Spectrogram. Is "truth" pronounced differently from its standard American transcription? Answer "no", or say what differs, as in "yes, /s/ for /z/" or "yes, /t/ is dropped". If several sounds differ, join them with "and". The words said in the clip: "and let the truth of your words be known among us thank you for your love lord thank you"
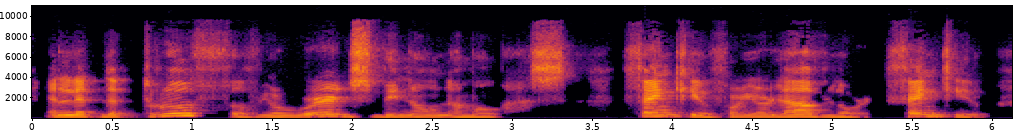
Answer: no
